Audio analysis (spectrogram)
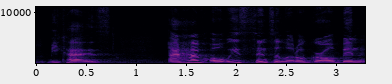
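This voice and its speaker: A Spanish accent on a very clean recording with a silent background. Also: woman. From California, Mexican American. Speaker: beauty business owner and coach, podcast host. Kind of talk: casual interview chat.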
